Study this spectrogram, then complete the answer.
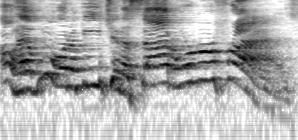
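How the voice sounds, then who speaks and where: A woman uses a put-on character voice, high-pitched and raised to project. She speaks at a moderate pace with slight echo. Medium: read story. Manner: folksy, drawling.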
